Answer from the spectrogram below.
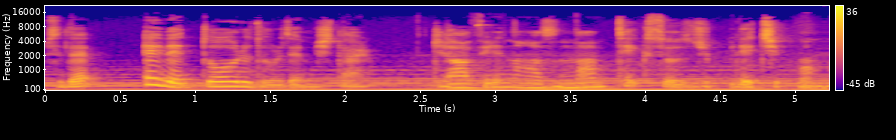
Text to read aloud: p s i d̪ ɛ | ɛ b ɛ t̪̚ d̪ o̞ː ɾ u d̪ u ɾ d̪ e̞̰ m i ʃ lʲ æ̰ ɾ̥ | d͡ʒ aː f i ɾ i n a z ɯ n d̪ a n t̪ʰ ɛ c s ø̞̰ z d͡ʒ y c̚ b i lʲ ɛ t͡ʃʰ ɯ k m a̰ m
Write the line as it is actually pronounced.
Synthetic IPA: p s i d̪ ɛ | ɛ v ɛ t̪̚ d̪ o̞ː ɾ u d̪ u ɾ d̪ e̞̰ m i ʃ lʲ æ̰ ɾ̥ | d͡ʒ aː f i ɾ i n a z ɯ n d̪ a n t̪ʰ ɛ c s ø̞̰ z d͡ʒ y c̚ b i lʲ ɛ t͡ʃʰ ɯ k m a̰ m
